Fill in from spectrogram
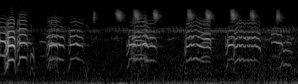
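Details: African skimmers sounding alarm while guarding newly hatched chicks from a monitor lizard; quick runs of short, harsh, nasal yaps, several per second, with brief pauses between bursts.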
